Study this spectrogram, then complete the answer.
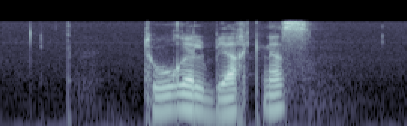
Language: Norwegian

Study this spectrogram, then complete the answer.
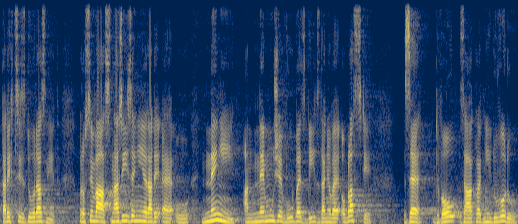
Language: Czech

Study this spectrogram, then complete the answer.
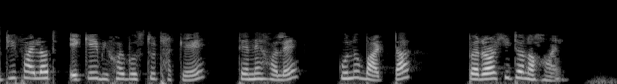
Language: Assamese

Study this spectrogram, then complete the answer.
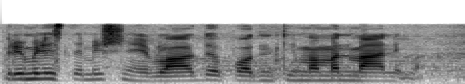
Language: Serbian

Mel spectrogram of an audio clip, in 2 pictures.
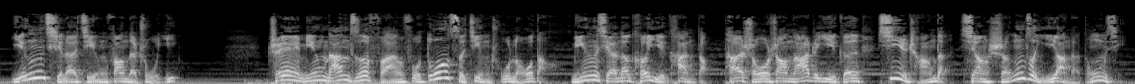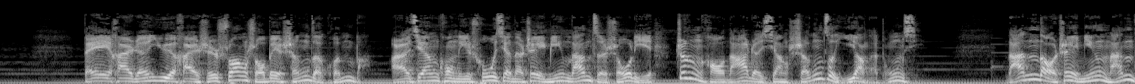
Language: Chinese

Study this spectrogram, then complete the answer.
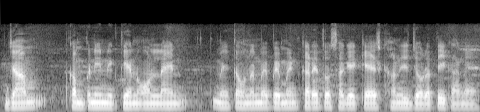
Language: Sindhi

